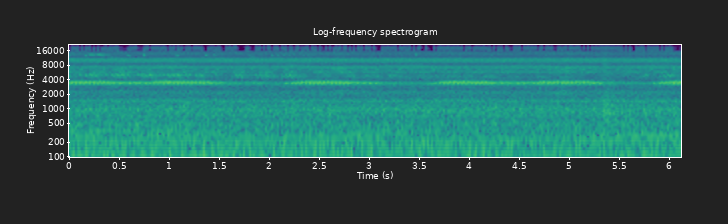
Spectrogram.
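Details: Crickets at night: bright, high trilled bursts about a second long, repeating roughly every second and a half over a steady, shrill insect drone.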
